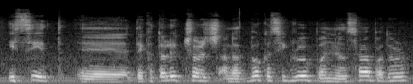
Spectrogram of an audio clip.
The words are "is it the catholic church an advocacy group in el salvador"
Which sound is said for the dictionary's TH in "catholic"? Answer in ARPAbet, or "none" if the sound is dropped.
T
